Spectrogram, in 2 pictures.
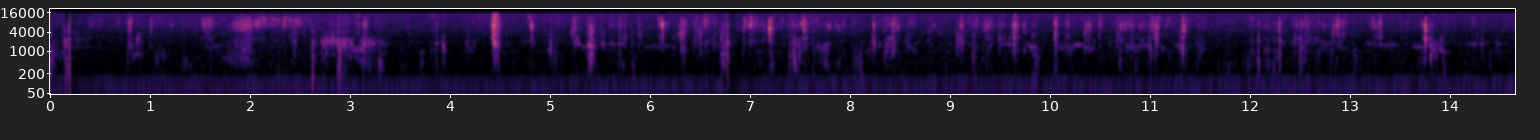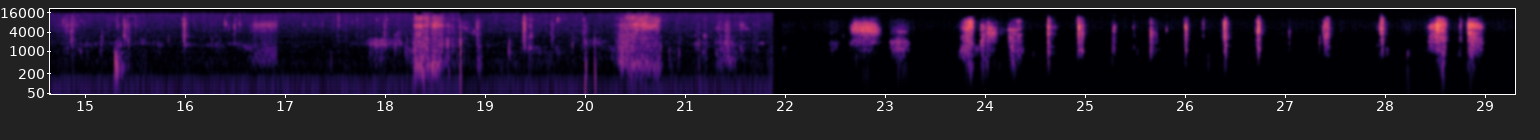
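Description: Close-miked eating: meat being bitten and chewed off the bone (braised sheep bone, then roasted pork leg), with wet smacks and sharp clicks. For the first three-quarters the sounds sit over a steady low hum; then the hum drops away and separate bites and chews come against silence.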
